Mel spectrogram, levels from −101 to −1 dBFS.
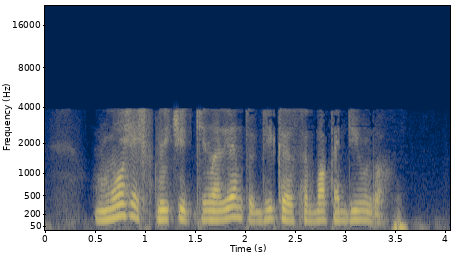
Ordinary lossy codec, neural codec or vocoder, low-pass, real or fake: AAC, 16 kbps; codec, 16 kHz, 1 kbps, FreqCodec, larger model; 7.2 kHz; fake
